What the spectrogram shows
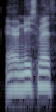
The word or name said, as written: Aaron Nesmith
